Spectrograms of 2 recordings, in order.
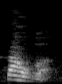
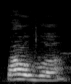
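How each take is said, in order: First: Tauba with the pitch dropping at the end; falling tone on tauba. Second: Tauba with the pitch lifting at the end; rising tone on Tauba. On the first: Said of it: "this is falling tone". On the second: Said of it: "in the case of the rising tone". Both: Shown as a demonstration.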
